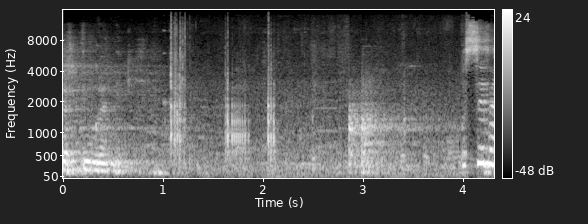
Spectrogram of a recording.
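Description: A woman's voice over a hall PA briefly at the start, then a few sharp knocks and rustles from a handheld microphone being handled, about three in all.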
